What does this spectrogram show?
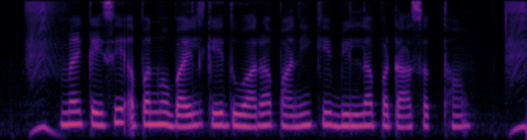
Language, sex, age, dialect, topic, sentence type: Chhattisgarhi, female, 18-24, Central, banking, question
